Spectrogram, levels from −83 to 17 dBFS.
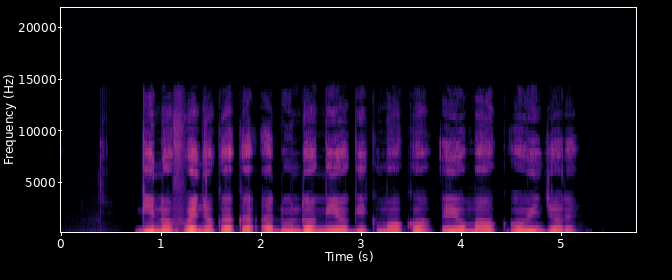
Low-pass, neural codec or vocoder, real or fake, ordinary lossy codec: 14.4 kHz; none; real; none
